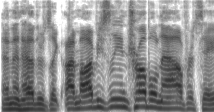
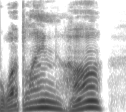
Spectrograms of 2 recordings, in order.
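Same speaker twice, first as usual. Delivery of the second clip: confused, blank, puzzled mumble; 6 dB quieter than usual. Retelling a reality show scene, imitating Brittany looking confused. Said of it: "Brittany looks confused".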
